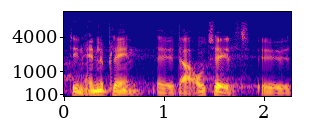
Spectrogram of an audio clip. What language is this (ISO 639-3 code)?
dan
